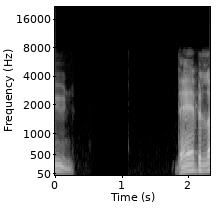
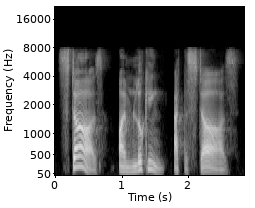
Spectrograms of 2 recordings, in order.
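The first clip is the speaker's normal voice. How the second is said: put-on boy calling up, louder; excited boy; 7 dB louder than usual. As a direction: burst out with delight.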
